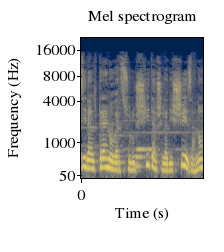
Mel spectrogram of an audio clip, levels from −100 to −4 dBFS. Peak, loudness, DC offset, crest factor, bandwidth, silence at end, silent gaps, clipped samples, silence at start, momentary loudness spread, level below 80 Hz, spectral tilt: -6 dBFS; -19 LUFS; under 0.1%; 12 dB; 14.5 kHz; 0 s; none; under 0.1%; 0 s; 4 LU; -56 dBFS; -5 dB/octave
